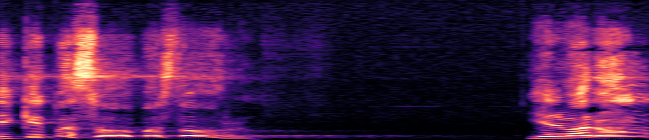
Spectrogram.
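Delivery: mock, jeering, ribbing, swooping taunt. A pastor retells what a man said to him at the table, retelling a mocking question. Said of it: "en un tono burlón".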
